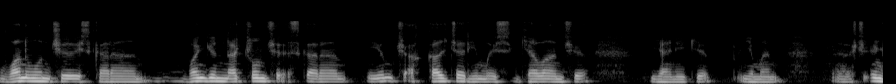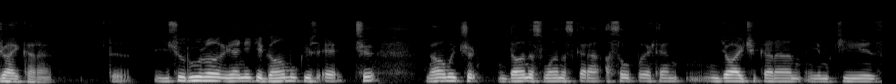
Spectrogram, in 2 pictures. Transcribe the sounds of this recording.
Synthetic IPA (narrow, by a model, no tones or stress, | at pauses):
ʋɐnʋɐnt͡ʃʰiəsʲkɐɾaːnʋɐnɡʲunːɐt͡ʃunt͡ʃʰiə̰sʲkɐɾaːn | jimt͡ʃʰiɐkɐlt͡ʃɐɾjimɨsʲɡʲɐʋaːnt͡ʃʰi | jaːniːkʲi | jimɐn | t͡ʃʰind͡ʒaːjkɐɾaːn | t̪ɨ̰ | jit͡ʃʰuɾuːɾɐljaːnik̬ʲiɡaːmukjuset͡ʃʰi | ɡaːmut͡ʃʰi | ɖaːnɐsʋaːnɐskɐɾaːnɐsɨlpəːʈʰɐnɪnd͡ʒaːjt͡ʃʰikɐɾaːnjimt͡ʃiːz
